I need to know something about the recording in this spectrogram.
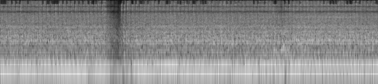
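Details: Harley-Davidson Sportster after four months of cold-weather storage, started easily with a battery jump starter kit; deep, steady V-twin lope holds even at idle with no misses or mechanical rattles; healthy idle.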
